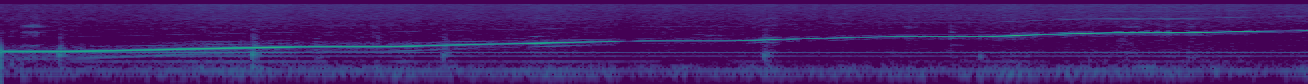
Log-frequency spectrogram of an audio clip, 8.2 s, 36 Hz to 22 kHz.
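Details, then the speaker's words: Vintage 1960s Australian-made BWD sine/square wave signal generator with its level turned up, driving a cheap speaker directly with no amplifier. A clean tone sweeps smoothly from about 450 Hz to 2 kHz, quiet but without dropouts; the audio output is working. "so that appears to be working quite well it's very quiet but obviously it hasn't got an amplifier and in it but I can get the noise through the speaker"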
